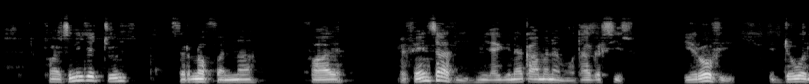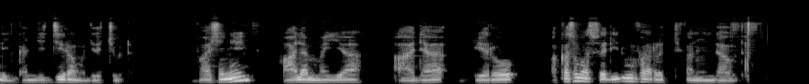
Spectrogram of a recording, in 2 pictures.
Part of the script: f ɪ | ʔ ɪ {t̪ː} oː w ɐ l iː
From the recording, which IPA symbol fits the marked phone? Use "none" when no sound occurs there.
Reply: d̪ː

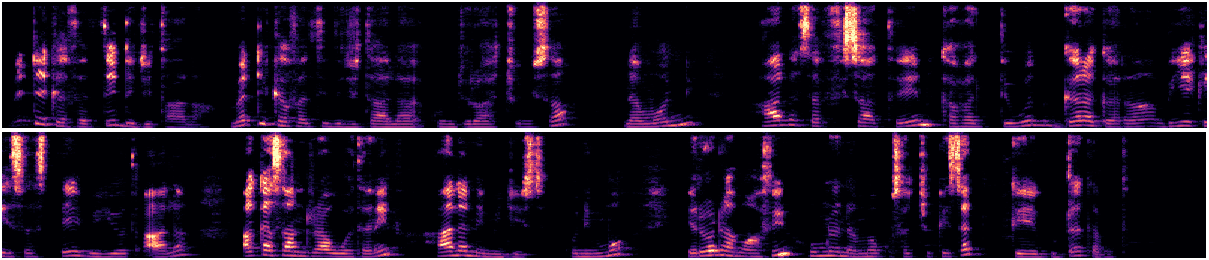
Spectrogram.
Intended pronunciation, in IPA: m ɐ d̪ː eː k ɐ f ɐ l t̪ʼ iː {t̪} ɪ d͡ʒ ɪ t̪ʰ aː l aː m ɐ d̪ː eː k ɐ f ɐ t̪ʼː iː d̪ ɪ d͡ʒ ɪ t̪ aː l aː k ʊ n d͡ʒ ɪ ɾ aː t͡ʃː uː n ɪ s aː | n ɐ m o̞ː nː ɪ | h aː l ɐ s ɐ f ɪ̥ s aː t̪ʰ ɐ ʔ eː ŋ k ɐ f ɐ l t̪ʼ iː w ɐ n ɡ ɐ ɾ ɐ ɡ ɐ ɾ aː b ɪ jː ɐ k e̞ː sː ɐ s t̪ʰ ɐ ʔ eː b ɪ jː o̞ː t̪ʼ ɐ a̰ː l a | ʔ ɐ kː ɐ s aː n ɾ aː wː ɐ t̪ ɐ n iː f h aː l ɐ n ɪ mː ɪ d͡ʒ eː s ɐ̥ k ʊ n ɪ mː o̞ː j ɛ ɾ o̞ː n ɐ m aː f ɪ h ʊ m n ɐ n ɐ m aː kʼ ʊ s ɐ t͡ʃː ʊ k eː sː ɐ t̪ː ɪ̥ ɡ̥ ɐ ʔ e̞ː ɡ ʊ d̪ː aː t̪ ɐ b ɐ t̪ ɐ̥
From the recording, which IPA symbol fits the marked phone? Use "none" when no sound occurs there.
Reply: d̪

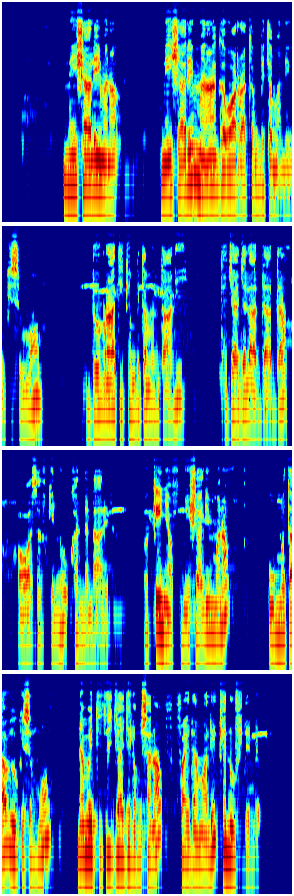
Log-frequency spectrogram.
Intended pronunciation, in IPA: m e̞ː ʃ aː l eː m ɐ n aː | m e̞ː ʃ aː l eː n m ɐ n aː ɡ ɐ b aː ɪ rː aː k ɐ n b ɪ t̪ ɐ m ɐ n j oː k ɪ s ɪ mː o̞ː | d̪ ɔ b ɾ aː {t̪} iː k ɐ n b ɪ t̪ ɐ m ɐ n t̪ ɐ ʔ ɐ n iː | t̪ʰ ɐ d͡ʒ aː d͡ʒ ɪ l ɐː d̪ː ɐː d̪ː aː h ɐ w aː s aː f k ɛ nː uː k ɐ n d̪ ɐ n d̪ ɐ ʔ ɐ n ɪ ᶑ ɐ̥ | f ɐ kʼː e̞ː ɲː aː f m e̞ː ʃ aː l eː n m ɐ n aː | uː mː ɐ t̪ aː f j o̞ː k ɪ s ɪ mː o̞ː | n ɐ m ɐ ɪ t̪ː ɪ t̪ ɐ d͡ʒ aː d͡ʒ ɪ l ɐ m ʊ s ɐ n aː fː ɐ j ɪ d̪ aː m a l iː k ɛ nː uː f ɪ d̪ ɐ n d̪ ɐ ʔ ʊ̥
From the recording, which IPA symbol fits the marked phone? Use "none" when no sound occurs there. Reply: t̪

